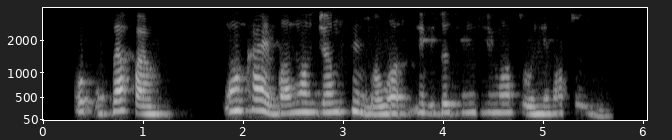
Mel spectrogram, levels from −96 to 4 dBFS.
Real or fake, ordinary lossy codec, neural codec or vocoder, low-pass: fake; none; codec, 16 kHz, 2 kbps, FunCodec, trained on Chinese and English, 25 frames a second; 3.6 kHz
